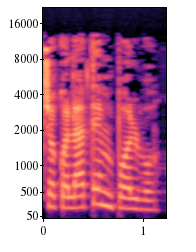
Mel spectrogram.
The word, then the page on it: chocolate en polvo: European Spanish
